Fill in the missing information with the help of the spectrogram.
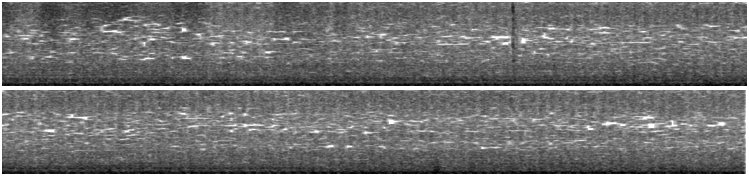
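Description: Small engine running steadily on a boat, an unbroken hum, with sea water splashing and rushing against the hull.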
